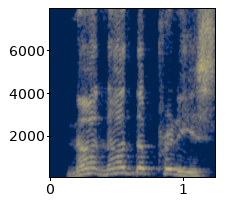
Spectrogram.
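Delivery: ordinary delivery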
